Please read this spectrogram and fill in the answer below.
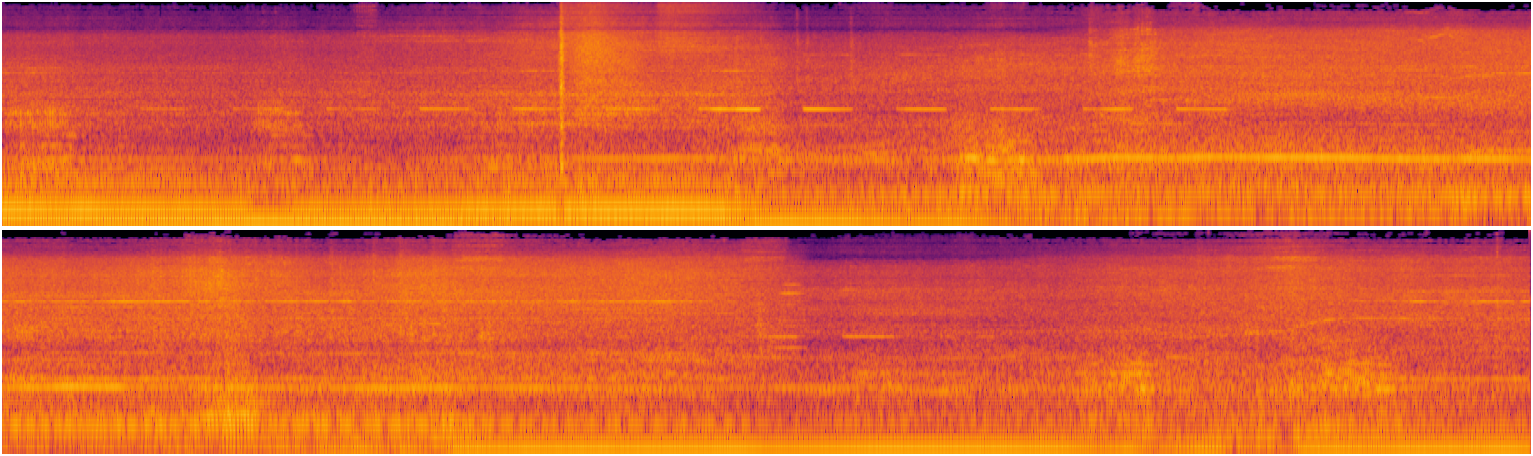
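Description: Heavy diesel engines running steadily, with a backup alarm beeping about once a second for roughly ten seconds near the start as a machine reverses, and an engine note holding steady through the middle.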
